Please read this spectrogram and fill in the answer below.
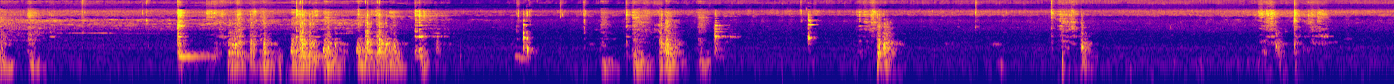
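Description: Metal kitchen utensils clinking and knocking against a cooking pot in irregular, scattered strikes, over a faint steady hiss.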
